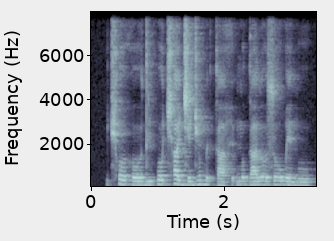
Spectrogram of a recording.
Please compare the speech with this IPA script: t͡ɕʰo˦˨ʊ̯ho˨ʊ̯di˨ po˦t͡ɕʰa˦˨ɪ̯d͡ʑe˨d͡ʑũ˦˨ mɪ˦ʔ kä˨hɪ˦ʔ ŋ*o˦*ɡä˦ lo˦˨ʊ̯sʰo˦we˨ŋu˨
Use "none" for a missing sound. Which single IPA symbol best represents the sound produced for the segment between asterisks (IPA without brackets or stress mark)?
o˦˨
